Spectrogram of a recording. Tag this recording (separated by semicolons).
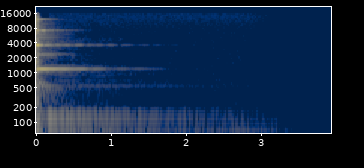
collection; michelsonne; piano; toy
